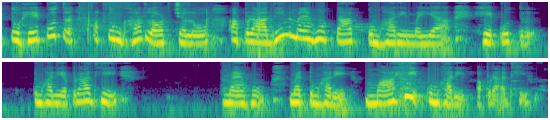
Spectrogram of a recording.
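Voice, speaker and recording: A woman teacher walks a class through a poem. Her voice sits high, with a soft, mellow and slightly husky tone. She reads each verse slowly and then explains it in plain words. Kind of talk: explaining a Hindi poem line by line.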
